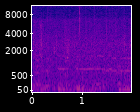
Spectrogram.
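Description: Heavy rain falls continuously outdoors, a constant rushing patter with scattered louder drops, fairly close and steady, with no talk over it.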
